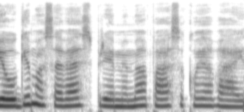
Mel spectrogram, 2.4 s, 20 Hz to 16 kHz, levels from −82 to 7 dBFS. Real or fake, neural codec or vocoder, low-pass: real; none; 14.4 kHz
